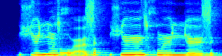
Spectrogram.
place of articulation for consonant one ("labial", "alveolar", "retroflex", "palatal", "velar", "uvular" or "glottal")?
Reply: palatal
